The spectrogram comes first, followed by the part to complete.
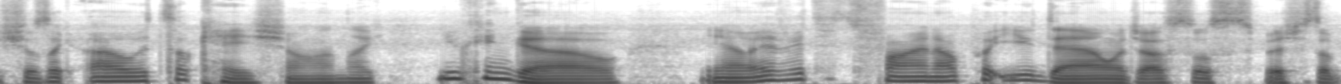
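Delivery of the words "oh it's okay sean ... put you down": mock condescending, dismissive, brushing-off tone. Retelling how a woman told the speaker he could leave, in a mock-condescending tone. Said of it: "such a condescending tone".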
